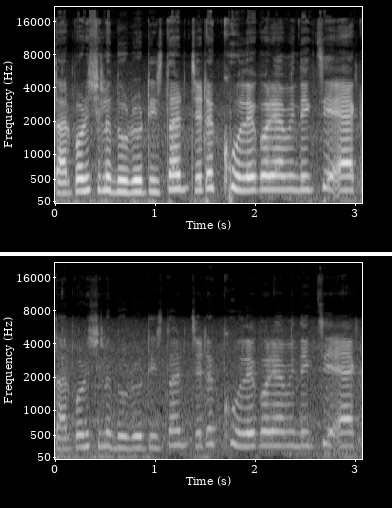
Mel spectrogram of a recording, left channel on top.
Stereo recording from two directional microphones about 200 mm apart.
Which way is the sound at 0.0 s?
40° left (ahead or behind).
